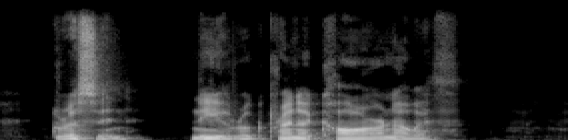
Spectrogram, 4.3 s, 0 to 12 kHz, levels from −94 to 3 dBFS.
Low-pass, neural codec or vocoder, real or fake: 10.8 kHz; codec, 24 kHz, 3.1 kbps, DualCodec; fake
